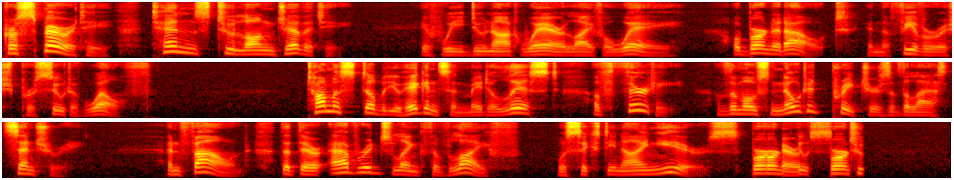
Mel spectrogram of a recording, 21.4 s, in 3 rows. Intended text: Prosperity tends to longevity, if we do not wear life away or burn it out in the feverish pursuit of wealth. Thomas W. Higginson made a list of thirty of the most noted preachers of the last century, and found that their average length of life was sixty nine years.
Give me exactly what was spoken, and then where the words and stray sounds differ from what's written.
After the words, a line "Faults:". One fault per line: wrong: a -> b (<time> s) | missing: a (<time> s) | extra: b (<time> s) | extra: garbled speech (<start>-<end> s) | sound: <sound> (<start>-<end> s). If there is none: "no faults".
Prosperity tends to longevity, if we do not wear life away or burn it out in the feverish pursuit of wealth. Thomas W. Higginson made a list of thirty of the most noted preachers of the last century, and found that their average length of life was sixty nine years. [garbled]
Faults:
extra: garbled speech (19.9-20.7 s)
